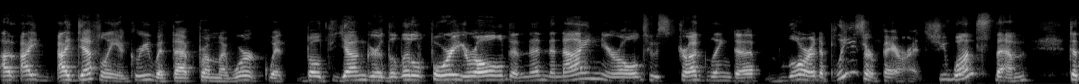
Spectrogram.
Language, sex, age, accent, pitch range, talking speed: English, female, 50-69, American, 170-215 Hz, 170 wpm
